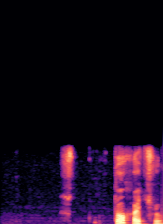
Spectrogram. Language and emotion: Russian, neutral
